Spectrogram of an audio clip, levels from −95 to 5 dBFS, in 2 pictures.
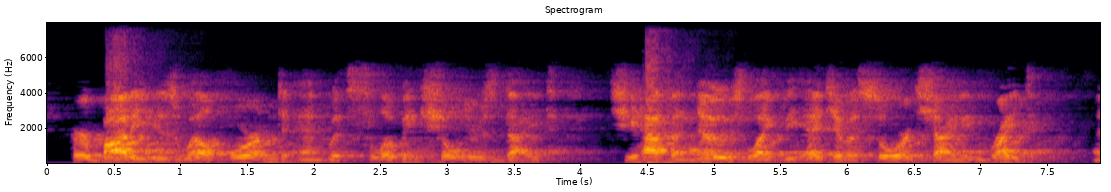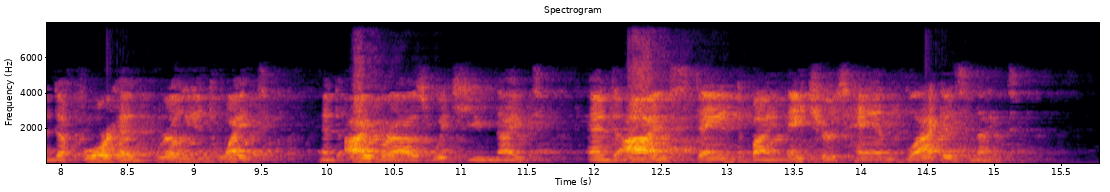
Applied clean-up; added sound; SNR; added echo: none; none; none; reverberation time 1.1 s.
